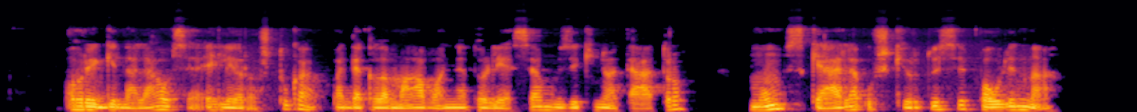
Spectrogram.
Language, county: Lithuanian, Klaipėda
